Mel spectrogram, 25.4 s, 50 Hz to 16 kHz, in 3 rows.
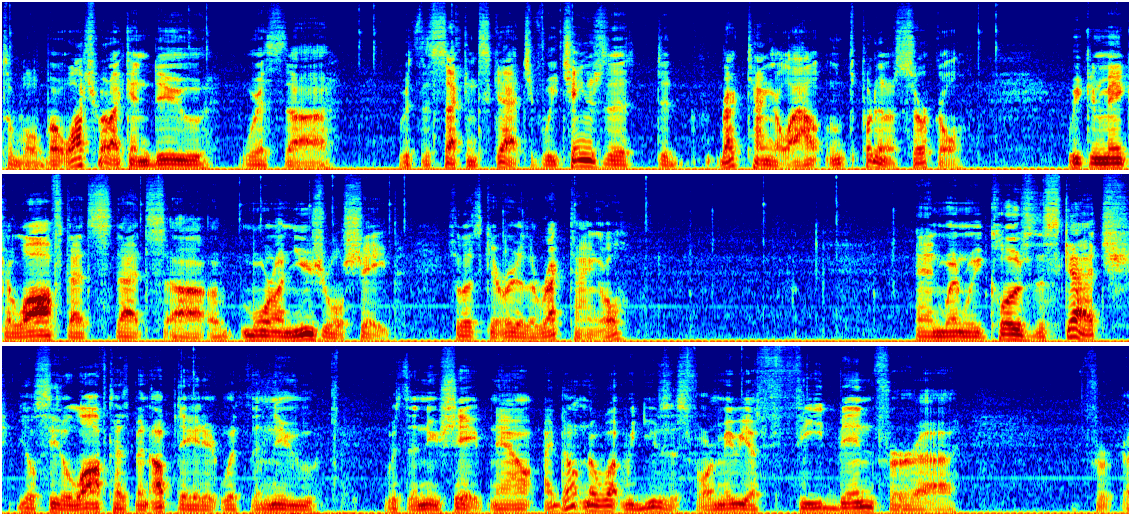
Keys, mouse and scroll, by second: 1.4 click, 2.6 click, 3.2 click, 3.9 click, 7.3 click, 9.4 click, 10.2 click, 10.7 right click, 11.3 click, 12.2 Delete, 12.7-13.4 drag, 13.6 Delete, 14.1-14.9 drag, 16.2 click, 18.2 click, 19.9-22.6 shift+right drag, 22.9-25.3 shift+right drag.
